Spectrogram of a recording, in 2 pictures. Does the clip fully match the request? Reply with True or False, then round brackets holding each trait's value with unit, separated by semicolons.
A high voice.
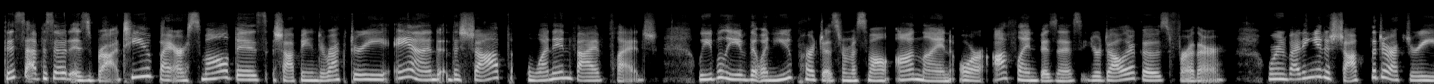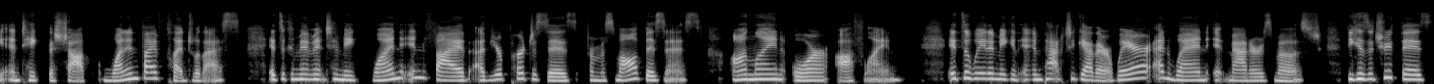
True (215 Hz)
